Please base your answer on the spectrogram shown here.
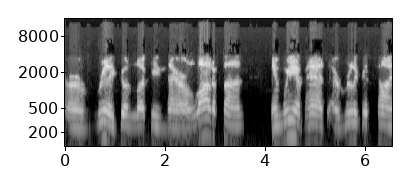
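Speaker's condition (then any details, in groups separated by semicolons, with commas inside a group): ALS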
